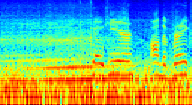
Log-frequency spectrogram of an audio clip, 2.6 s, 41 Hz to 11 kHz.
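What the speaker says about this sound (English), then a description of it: "down a gear, and then back on that throttle, baby." Yamaha MT-09 SP motorcycle engine revving as the throttle opens after a downshift, a loud rising drone with climbing harmonics close by, with someone talking over it.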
